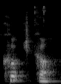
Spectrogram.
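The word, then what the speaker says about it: Kucka: happened for six minutes it's pronounced kuchka okay my bad my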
